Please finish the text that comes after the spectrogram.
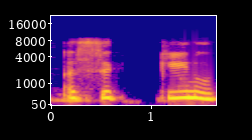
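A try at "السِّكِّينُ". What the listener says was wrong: सीन के ऊपर देखें क्या है? सिक्कीन, ठीक है ना?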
